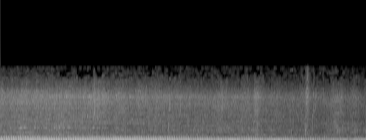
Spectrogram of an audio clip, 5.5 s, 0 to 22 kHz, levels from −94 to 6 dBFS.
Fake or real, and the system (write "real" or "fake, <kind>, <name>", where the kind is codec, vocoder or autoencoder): fake, vocoder, BigVGAN v2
